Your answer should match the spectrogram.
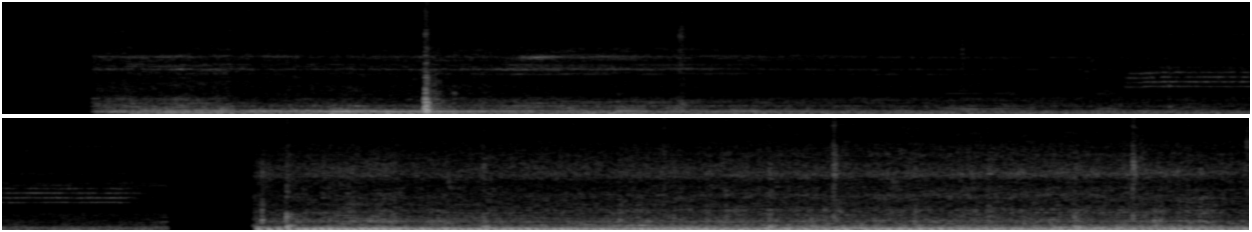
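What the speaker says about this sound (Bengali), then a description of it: "আর এদিকে নৌকা পারাপার চলছে" Motor engine of a ferry boat making a river crossing at the Kalinagar ferry ghat in Nadia, a steady droning hum running continuously, briefly cut off and then resuming louder and closer.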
